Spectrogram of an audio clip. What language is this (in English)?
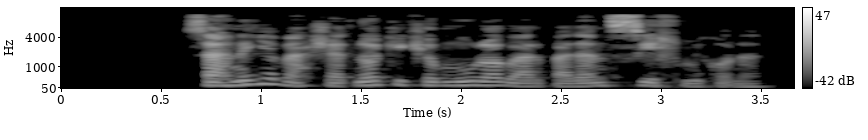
Persian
